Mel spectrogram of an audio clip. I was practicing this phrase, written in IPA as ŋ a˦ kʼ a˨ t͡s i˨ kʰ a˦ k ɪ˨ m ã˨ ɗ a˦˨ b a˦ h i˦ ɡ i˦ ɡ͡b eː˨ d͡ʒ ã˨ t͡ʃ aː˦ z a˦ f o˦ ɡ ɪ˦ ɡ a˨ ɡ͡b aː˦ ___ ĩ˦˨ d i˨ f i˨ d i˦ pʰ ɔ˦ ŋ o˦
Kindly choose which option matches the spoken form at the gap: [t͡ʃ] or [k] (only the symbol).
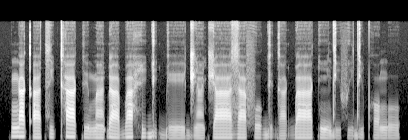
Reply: k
